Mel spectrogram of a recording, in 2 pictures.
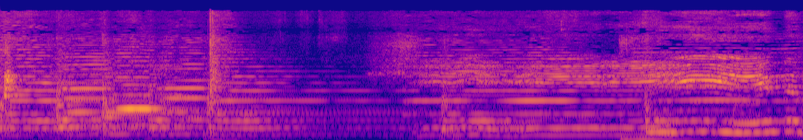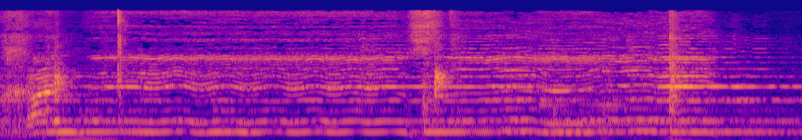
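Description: Kashmiri Sufi devotional song: a man sings with a bowed fiddle and a harmonium, whose steady held note comes in about three seconds in, with a few low drum strokes.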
